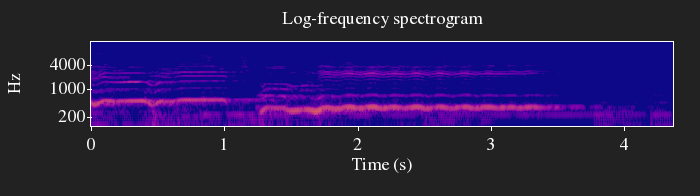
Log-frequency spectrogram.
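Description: A female vocalist singing sustained notes into a microphone: a shorter note with pitch slides, then a long held note with vibrato that fades away near the end.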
